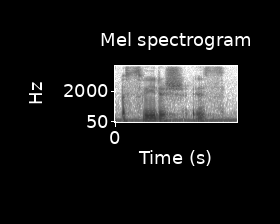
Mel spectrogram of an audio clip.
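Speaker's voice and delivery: slow Swedish attempt that comes out German; badly faked Swedish accent; slow, German-sounding go at Swedish. Shown as a demonstration. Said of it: "that, that sounds German".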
